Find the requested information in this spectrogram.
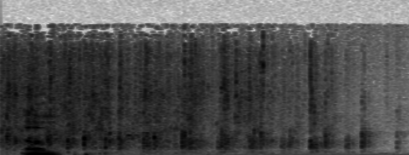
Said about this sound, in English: So give you guys just a round of applause for being just an amazing church.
